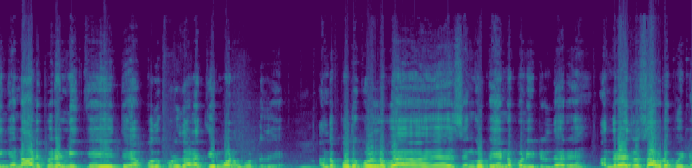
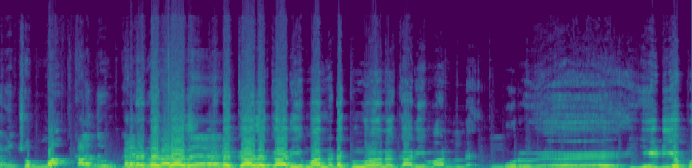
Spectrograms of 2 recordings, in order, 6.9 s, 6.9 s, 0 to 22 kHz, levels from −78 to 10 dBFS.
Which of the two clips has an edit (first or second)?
first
